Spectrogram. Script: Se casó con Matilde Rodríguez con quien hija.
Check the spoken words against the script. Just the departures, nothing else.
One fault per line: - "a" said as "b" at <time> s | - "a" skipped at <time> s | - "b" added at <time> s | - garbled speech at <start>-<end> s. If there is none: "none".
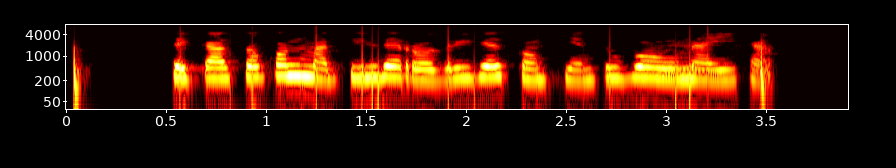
- "tuvo una" added at 2.6 s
